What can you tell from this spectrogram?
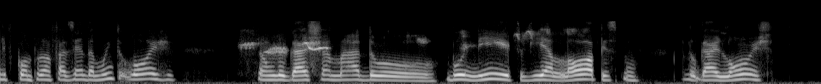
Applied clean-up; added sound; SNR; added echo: neural diffusion model UNIVERSE++.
